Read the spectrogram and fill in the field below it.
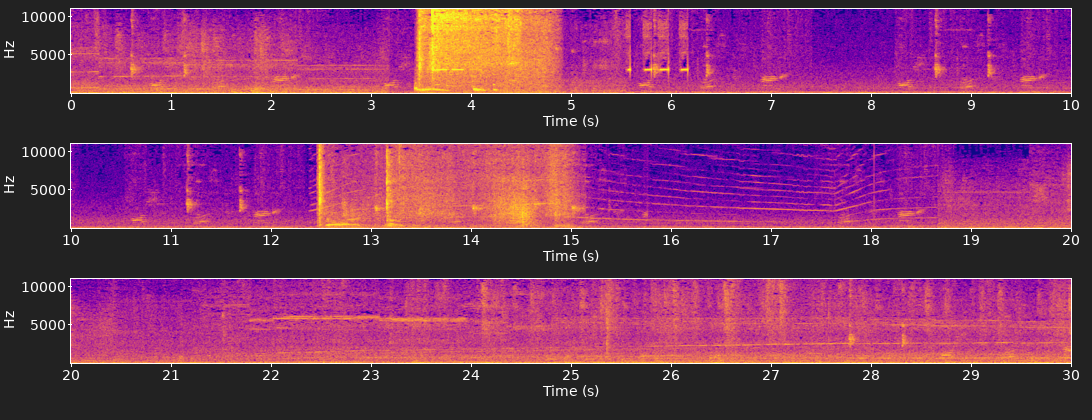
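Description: A bus engine rumbles low and steadily.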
